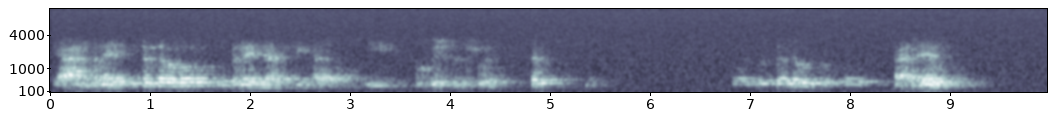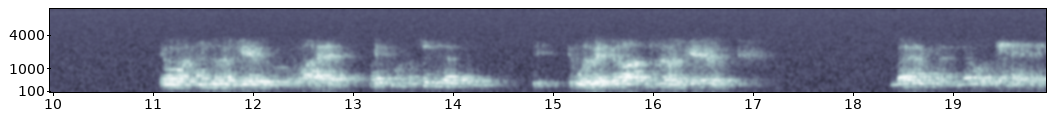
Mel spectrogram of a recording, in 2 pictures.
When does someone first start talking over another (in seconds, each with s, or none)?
11.2 s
